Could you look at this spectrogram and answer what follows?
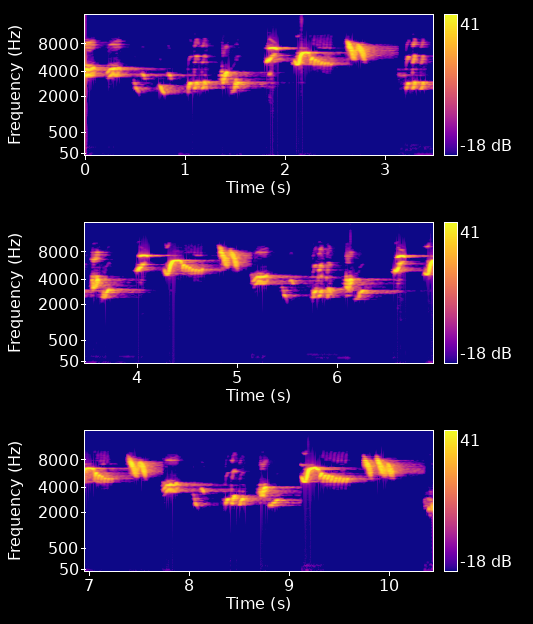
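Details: Song of an orange-headed thrush played as a lure for stressed birds: a tight cluster of descending and rising whistles repeated roughly every one and a half to two seconds, steady and energetic.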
